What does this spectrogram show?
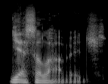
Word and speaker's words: Yesalavage: Yes. Alavage.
